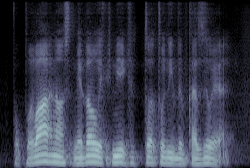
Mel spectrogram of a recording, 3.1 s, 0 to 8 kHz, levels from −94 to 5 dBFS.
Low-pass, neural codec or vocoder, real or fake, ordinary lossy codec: none; codec, 16 kHz, 0.5 kbps, FreqCodec, larger model; fake; none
